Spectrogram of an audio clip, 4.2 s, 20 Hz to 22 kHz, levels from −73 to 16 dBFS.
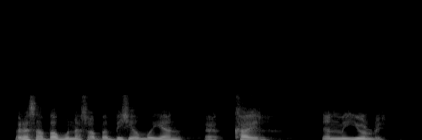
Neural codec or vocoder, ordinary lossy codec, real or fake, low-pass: codec, 16 kHz, 0.5 kbps, X-Codec, WavLM features, trained on Multilingual LibriSpeech; none; fake; 7.2 kHz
